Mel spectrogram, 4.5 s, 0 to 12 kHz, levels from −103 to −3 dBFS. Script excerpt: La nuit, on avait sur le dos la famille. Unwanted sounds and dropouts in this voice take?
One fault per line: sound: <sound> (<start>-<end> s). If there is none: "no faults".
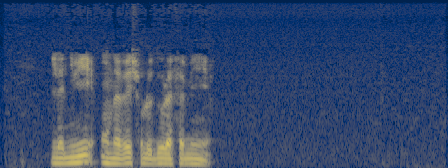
no faults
